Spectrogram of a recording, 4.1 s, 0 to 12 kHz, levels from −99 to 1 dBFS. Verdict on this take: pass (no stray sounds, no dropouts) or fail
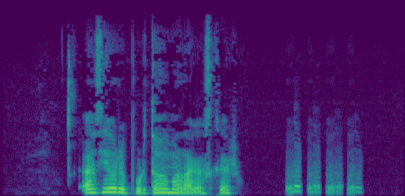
fail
